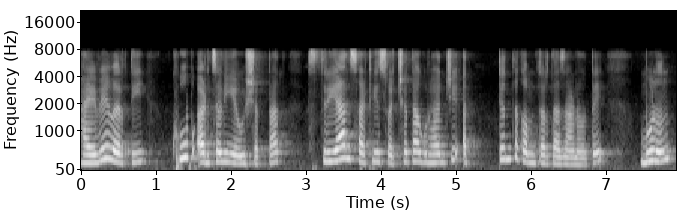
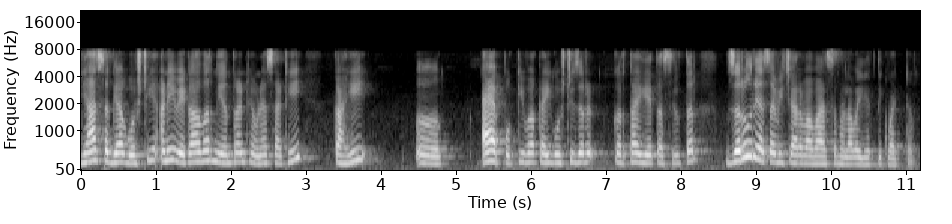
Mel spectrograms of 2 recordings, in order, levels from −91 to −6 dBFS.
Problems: none marked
